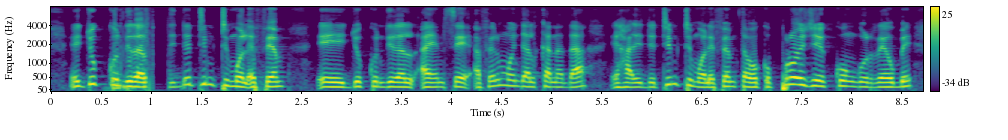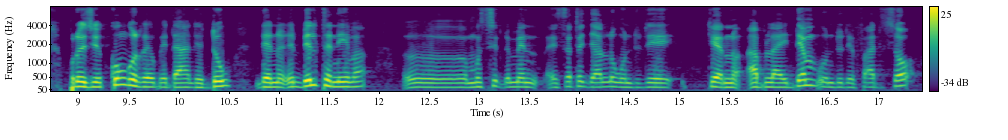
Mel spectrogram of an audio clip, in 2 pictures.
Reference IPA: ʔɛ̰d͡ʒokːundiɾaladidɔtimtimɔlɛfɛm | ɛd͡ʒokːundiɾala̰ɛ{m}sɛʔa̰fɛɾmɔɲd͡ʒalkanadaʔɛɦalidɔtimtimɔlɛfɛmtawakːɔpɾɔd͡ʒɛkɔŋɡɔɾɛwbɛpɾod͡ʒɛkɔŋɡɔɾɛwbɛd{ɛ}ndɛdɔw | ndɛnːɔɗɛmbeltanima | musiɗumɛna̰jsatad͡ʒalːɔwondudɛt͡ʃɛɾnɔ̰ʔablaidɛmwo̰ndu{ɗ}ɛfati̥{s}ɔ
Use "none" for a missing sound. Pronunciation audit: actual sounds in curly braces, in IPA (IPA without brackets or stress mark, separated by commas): m, a, d, s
